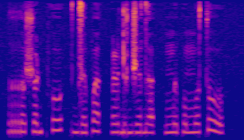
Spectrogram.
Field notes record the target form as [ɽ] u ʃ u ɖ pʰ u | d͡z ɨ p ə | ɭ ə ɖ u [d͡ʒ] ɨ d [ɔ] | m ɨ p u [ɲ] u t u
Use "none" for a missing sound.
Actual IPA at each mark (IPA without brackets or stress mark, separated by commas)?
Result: r, d͡ʒ, ə, m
